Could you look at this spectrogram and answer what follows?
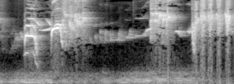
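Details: Oriental magpie-robin song with harsh fill phrases, meant to provoke a silent bird: a sharp whistled swoop, a long steady high tone, then rasping, buzzy chatter breaking into clipped rattles.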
